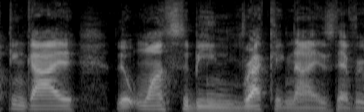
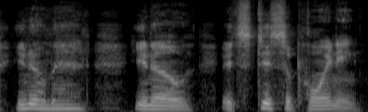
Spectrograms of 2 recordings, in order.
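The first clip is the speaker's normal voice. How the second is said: mocking soft whine; 6 dB quieter than usual. Mocking Brad's complaint.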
